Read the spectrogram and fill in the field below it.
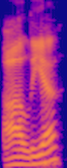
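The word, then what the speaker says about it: Aaliyah: pronouncing it like it's like Ali like Muhammad Ali so it's Aliyah but like a hard emphasis on the a but also I heard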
